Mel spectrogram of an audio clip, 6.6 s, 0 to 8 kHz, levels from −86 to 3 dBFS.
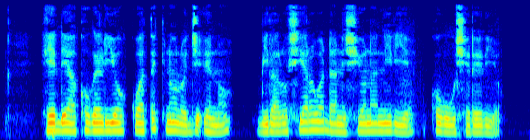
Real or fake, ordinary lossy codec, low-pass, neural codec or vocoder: real; MP3, 32 kbps; 7.2 kHz; none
